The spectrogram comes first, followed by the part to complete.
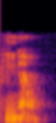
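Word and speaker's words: Pineault: I don't want to butcher it yes Alisha Pino yeah she has the most attack out of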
